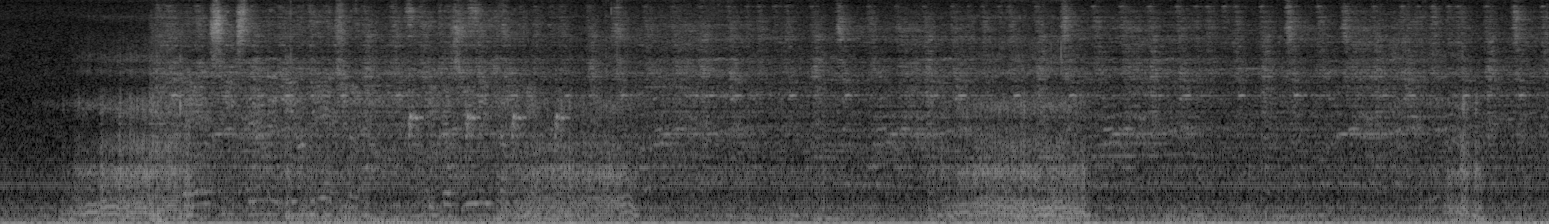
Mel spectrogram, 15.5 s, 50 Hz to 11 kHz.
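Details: Snoring recorded in April 2018: soft, rumbling snores come and go under television music and talk; snoring.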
